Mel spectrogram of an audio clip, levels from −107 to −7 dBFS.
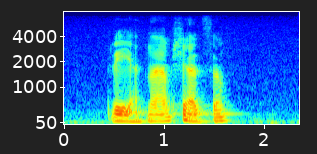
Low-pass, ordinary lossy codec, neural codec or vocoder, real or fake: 7.2 kHz; none; none; real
